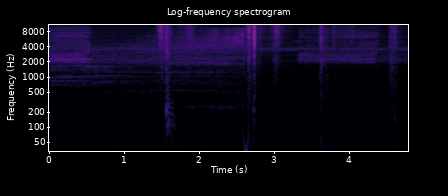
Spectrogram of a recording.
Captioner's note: footsteps falling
